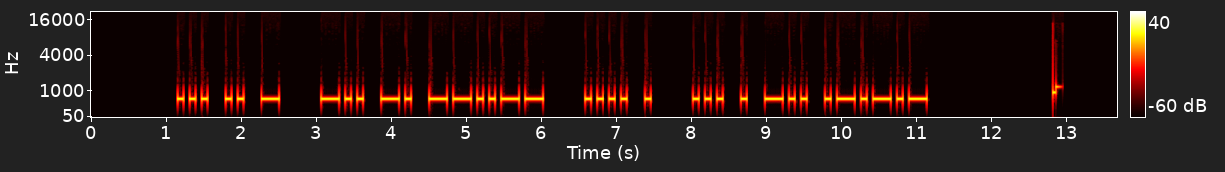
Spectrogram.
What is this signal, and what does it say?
Morse code, heard as a keyed tone, about 16 wpm, 700 Hz. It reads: SIT DN, HE SED.
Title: Sentences from Top 500 Words and Abbreviations 15wpm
